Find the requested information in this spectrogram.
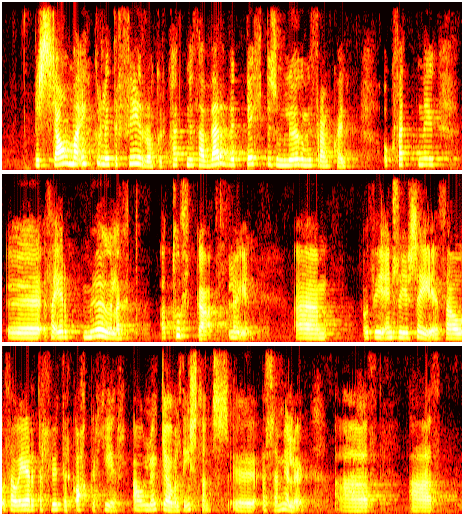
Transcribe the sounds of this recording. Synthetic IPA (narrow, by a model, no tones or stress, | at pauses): vɪðsjaːwmaʔejŋ̥kɾʏleːjt̪ɪɾ̥fɪːɾɪɾɔhkʏɾ̥kʰv̥ɛt̪nɪɣθaðvɛɾðɪpejht̪ɪsʏmlœːɣʏmifɾamkʰvajn̥tnɔɣkʰvɛt̪nɪɣ | θaðɛɾmœːɣʏlɛxt̪aðt̪ʰul̥kalœːɥjɪ̰n | ɔɣθviejnsɔajɛ̥seːjɪ̰θawθawɛɾðɛt̪ːal̥ʏːt̪vɛr̥kɔhkaɾ̥çɛːɾa̰wlœːɥcawvalt̪ɪist̪la̰nt̪sa̰ðsɛmjalœ̰ːɣ | að | að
